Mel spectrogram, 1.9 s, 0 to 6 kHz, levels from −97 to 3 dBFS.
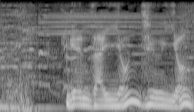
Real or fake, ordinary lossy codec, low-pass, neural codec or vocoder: real; none; 5.4 kHz; none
